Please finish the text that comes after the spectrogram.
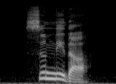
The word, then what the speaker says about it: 습니다: And if it ends with a consonant, then you'll attach 습니다, 씁니다. So 습니다, pronounced as 씀 with this letter, 미음, 씁니다, due to sound change rules.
